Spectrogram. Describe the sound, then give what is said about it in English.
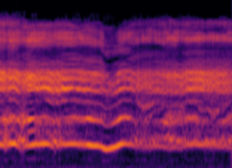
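A person imitates the eerie scream of the pod people from the Donald Sutherland version of the movie: one loud, sustained, high-pitched shriek that holds steady for over two seconds, dipping briefly in pitch partway through, with no talking. “It was like this weird, horrific alien scream, and then they'd all chase the original person down and force them to lie down with a pod and become a duplicate.”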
